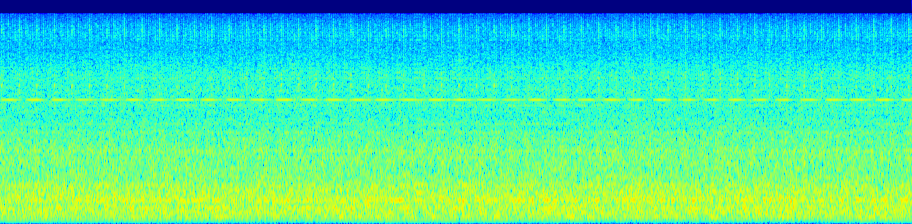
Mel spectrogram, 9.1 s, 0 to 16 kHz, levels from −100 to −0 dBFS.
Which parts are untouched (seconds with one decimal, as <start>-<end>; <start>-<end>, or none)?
0.0-9.1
